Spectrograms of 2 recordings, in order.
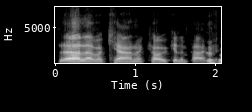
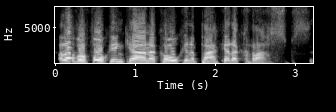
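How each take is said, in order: First: Low-pitched, unfinished stab at Scouse; bad Scouse accent. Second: Louder, hammed-up Scouse impression; terrible Scouse accent. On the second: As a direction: belt out a badly faked Scouse line. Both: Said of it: "No, that's terrible".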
